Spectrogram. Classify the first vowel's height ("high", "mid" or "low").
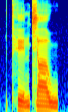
mid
